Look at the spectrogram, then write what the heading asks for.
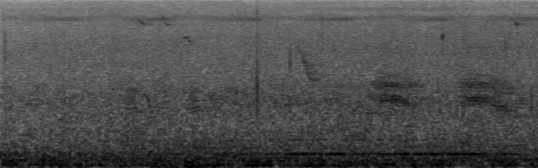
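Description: Quiet outdoor ambience with a few faint, short bird calls in the second half.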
